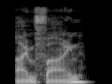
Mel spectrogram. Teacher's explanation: said with a rising intonation and a somewhat strained tone. "I'm fine?" Questioning, perhaps not fine, seeking confirmation, said with a flat low pitch and slow pace.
